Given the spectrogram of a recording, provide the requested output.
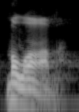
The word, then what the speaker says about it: Milam: Remember Milam or Milam? I don't know how to pronounce his last name. Well, I need to pick a way. Milam. There it is. That's how it's pronounced now.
